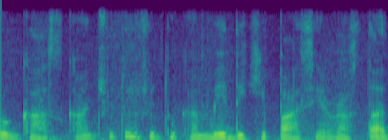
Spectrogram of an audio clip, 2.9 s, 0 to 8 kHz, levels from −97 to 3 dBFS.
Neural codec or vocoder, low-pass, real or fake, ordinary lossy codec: vocoder, 22.05 kHz, 80 mel bands, Vocos; 7.2 kHz; fake; none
